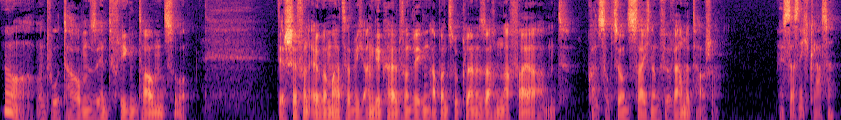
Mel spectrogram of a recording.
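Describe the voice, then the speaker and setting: Low-voiced, self-assured rally driver. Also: male voice, moderate pace. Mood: upbeat, reassuring. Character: engineer and amateur rally driver, proud, insistent husband. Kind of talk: 1970s German radio crime drama acting.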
